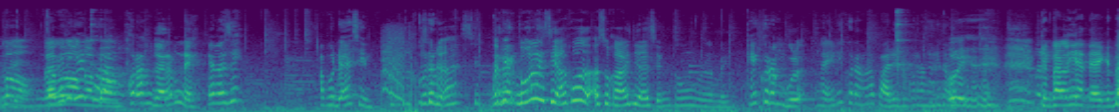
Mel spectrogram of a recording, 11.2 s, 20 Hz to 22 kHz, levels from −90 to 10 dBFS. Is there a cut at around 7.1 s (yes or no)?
no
